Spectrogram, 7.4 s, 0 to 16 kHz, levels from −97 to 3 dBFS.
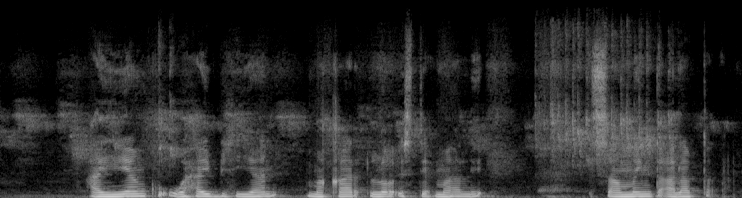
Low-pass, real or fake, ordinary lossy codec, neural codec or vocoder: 14.4 kHz; fake; Opus, 64 kbps; vocoder, 44.1 kHz, 128 mel bands every 256 samples, BigVGAN v2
